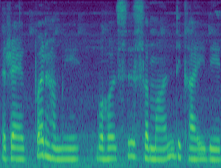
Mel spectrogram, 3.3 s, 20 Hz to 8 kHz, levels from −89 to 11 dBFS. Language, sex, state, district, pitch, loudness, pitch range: Hindi, female, Chhattisgarh, Raipur, 195 Hz, -17 LUFS, 185-200 Hz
